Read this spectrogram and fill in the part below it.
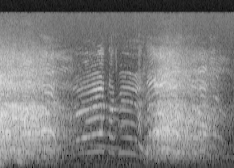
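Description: A large crowd at an outdoor Islamic sermon gathering in Jhenaidah roars the takbir chant twice in unison, loud swelling waves of voices separated by a single voice calling out between them.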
